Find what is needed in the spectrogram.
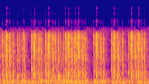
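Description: Typewriter sound effect: a rapid run of sharp key clacks, about eight to ten a second, with a short pause partway through, laid over text being typed out on a title card.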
